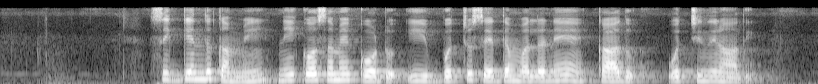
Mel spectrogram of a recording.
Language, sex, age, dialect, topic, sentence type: Telugu, female, 25-30, Southern, agriculture, statement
